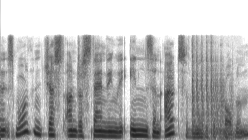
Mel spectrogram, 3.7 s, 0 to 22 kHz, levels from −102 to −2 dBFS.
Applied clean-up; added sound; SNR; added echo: none; Cupboard open or close; 12 dB; none.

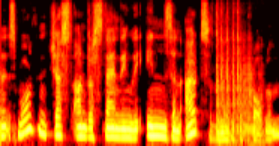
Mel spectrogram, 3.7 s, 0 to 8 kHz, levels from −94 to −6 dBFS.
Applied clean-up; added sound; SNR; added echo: classical method Wiener filter.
